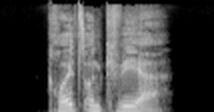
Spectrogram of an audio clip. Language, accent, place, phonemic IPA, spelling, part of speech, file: German, Germany, Berlin, /ˌkʁɔʏ̯t͡s ʊnt ˈkveːɐ̯/, kreuz und quer, adverb, De-kreuz und quer.ogg
- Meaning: crisscross, zigzag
